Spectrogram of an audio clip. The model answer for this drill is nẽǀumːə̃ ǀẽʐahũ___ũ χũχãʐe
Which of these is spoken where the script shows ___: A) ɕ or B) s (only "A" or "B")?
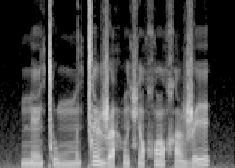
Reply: A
